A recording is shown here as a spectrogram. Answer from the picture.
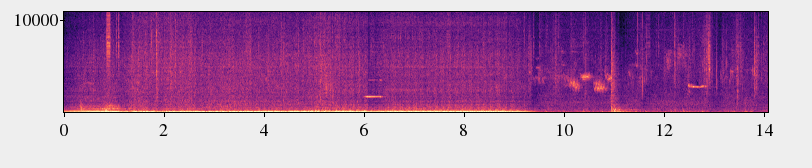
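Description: A car engine running steadily at idle with a low, even note, cutting off about nine and a half seconds in. After it, birds chirp a few times.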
